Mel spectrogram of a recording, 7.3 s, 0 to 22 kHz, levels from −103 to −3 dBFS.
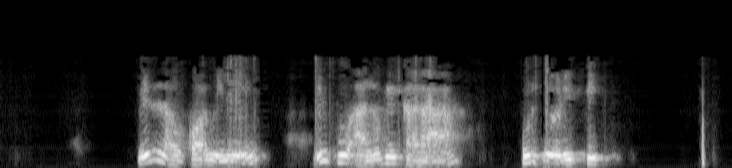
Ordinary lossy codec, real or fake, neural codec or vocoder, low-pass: MP3, 24 kbps; fake; codec, 16 kHz, 2 kbps, FreqCodec, smaller model; 5.4 kHz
